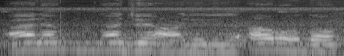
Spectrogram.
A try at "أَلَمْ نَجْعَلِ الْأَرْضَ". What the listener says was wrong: कलकला ना हो अर्द और दूसरा नजअलिल रा पे आवाज रोक लो ना और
